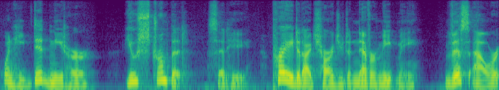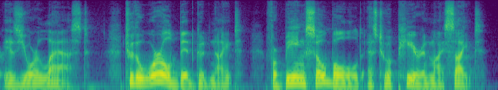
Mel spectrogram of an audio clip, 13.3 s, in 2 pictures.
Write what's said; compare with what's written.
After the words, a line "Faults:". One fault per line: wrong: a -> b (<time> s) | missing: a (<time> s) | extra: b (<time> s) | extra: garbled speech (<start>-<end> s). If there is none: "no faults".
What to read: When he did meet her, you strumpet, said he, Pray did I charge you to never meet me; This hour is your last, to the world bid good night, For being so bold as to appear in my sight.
When he did meet her, you strumpet, said he, Pray did I charge you to never meet me; This hour is your last, to the world bid good night, For being so bold as to appear in my sight.
Faults:
no faults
